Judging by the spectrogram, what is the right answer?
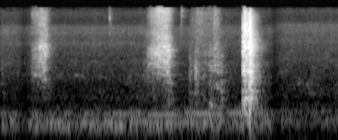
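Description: Hand tools handled on a plywood sheet: two short scraping strokes, then a sharper knock of a tool on the board near the end, the loudest sound. A faint steady low hum runs underneath.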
